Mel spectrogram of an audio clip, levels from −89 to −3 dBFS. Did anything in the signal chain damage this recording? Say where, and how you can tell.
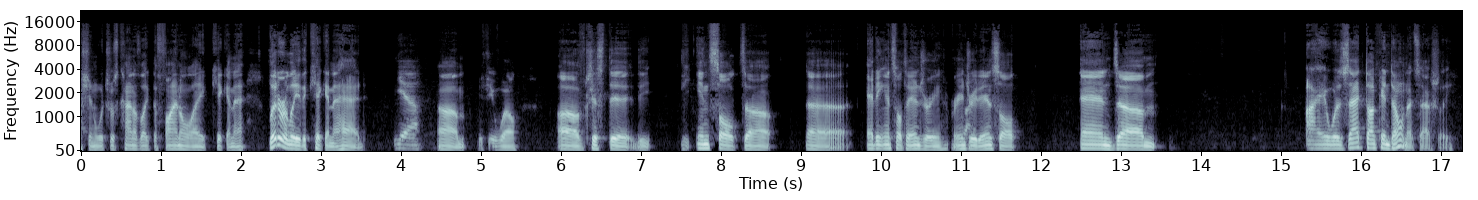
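No, nothing along the chain seems to have touched this speech recording; I can't hear any damage from any stage between the source and playback.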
